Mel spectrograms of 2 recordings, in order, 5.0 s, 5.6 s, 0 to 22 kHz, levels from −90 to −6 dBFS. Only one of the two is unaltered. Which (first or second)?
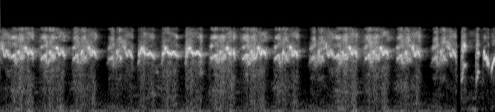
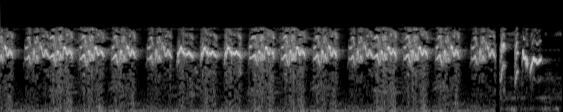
second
